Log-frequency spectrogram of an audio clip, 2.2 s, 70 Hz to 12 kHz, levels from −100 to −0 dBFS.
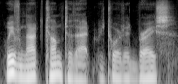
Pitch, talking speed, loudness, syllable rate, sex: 95 Hz, 190 wpm, -19 LUFS, 5.5 syllables/s, male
